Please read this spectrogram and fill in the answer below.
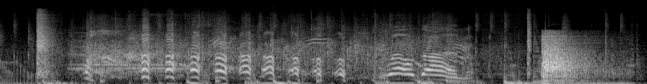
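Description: A water-filled rubber balloon bursts about five and a half seconds in: a sudden loud splash of water in a plastic tub that dies away within about half a second. It is the balloon blown up past its limit by water pressure from a raised bucket.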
